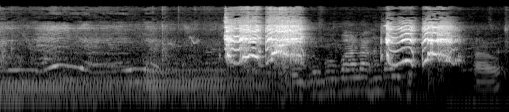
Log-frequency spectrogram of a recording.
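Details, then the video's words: Two harsh, split crows about two seconds apart from an old male green junglefowl, each a short pair of rasping bursts. A low wavering tone and soft clucking come before them. "ayam hutan hijau pak tua rajin kokok"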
